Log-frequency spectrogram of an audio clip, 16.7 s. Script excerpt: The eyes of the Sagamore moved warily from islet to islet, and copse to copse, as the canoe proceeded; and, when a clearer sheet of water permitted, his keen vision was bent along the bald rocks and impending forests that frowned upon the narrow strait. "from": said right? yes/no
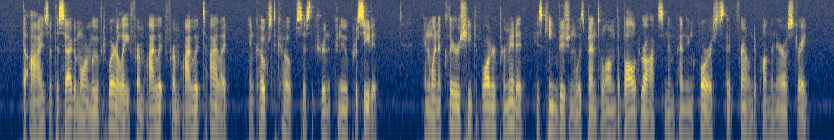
yes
